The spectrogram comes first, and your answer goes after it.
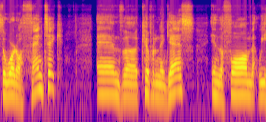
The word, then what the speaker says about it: Kebra Nagast: The KEBRA NAGAST, I'm going to say it more the Ethiopian way so we can get into the more correct pronunciation.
